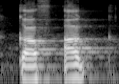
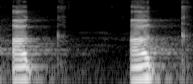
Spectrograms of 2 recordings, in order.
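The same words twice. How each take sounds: First: اک cut off sharply with no breath after; اک with a hard, unaspirated k; hard clipped k. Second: اک with a breathy puff of air after the k; اک ending with a light kh breath; soft aspirated k. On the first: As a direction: snap the k of اک shut. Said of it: "اب یہ درست نہیں ہے". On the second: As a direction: release the k of اک softly into air. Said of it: "آواز یوں ظاہر ہوگی". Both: Shown as a demonstration.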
